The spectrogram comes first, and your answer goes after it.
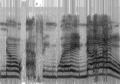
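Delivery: put-on tearful yelling. Recalling watching a fight and yelling at the screen, retelling a yell. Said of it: "looked at the screen and yelled out".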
